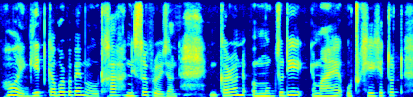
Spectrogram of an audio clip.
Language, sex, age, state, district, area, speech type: Assamese, female, 18-30, Assam, Lakhimpur, rural, spontaneous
